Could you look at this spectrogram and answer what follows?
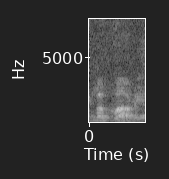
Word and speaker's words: Macquarie: Did I pronounce that right? Macquarie, I'm sorry.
